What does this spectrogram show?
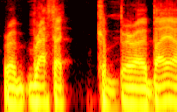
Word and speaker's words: Rafa Cabrera-Bello: to move and make something happen for poor Rafa Cabrera-Bello, and I'm glad I got the pronunciation right.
